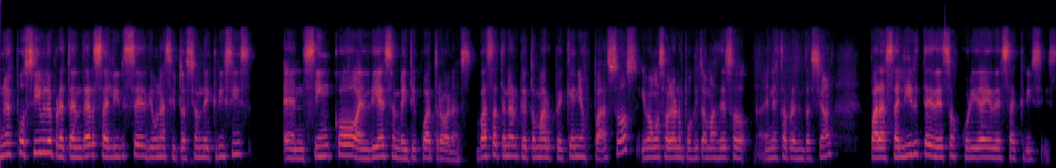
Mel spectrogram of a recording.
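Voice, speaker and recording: A woman talks at a fairly quick pace in a dark, mellow tone, with ordinary pitch variation over a quiet background. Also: medium pitch for a woman. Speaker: motivational speaker. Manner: halting.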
